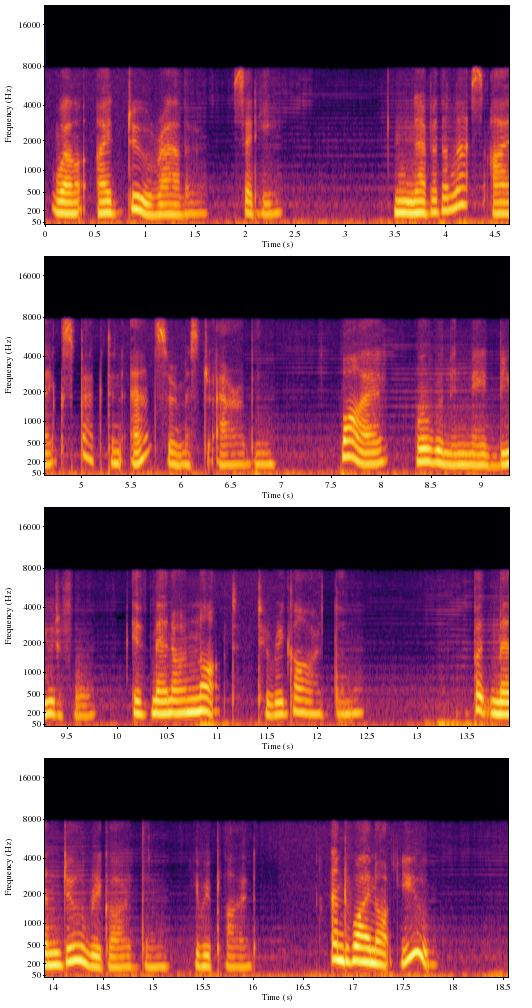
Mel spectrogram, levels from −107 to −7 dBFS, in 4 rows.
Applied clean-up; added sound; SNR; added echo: neural separator model SepFormer DNS4.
